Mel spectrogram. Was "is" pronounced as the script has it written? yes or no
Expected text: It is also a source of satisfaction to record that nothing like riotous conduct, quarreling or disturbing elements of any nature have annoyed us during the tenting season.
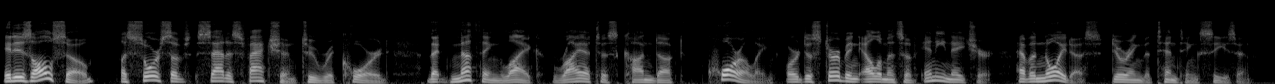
yes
